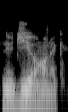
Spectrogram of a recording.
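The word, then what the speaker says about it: Nujio'qonik: for for Bay St George so it's project new geonic is the pronunciation thank you um can you tell us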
